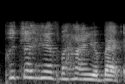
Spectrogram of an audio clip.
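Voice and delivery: lightly voiced mock cop command; imitated police yelling. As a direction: echo the cop's command with scorn. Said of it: "As they yelling".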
